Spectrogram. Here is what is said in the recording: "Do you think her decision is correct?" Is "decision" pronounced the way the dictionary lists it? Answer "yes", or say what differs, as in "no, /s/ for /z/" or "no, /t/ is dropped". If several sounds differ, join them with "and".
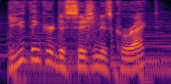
yes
